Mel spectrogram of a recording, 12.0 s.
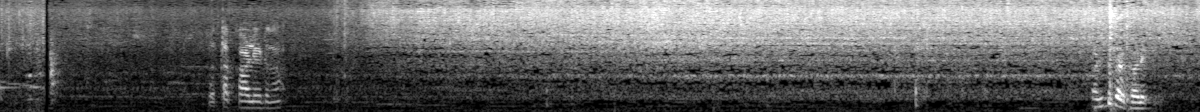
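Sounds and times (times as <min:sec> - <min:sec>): tomatoes sizzling in hot oil: 0:02.4 - 0:12.0.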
